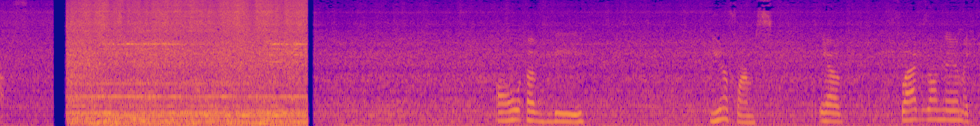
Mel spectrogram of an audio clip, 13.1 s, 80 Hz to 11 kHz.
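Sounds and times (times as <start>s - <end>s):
loud machine noise with whine: 0.9s - 13.0s.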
